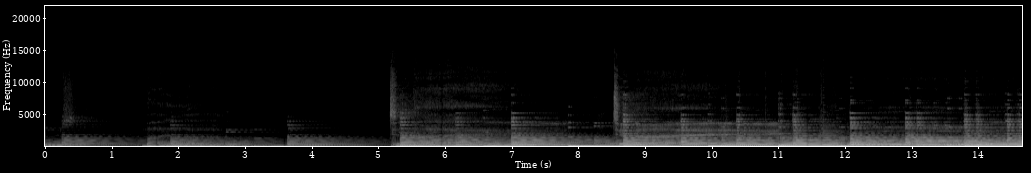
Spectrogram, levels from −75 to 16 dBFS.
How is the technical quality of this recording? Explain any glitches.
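The recording has two kinds of fault: four brief dropouts that were covered over, and a duplicated copy of the audio near the end.

Short concealed packet loss occurs at 1.63, 3.55, 5.91 and 11.39 s. Each time, 40 ms of audio arrived too late to decode. The receiver filled the gap by extending the preceding sound, then blended back. It is heard as a brief smear or wobble.

A doubled audio track starts abruptly at 13.06 s and continues to the end. A second full-band copy trails the original by roughly 150 ms, about 5 dB quieter, with no reverberant tail. The likely cause is a slower second capture path or an edit that left two copies out of step.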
